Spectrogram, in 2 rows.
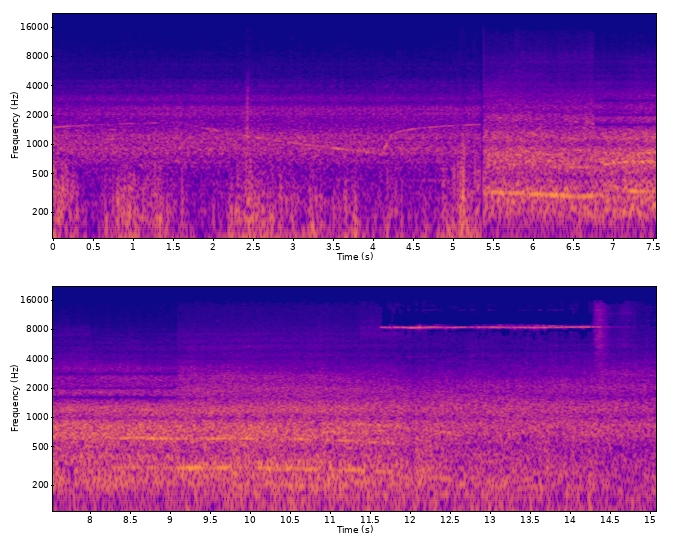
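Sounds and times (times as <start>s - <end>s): diesel engine running: 5.2s - 15.0s.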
